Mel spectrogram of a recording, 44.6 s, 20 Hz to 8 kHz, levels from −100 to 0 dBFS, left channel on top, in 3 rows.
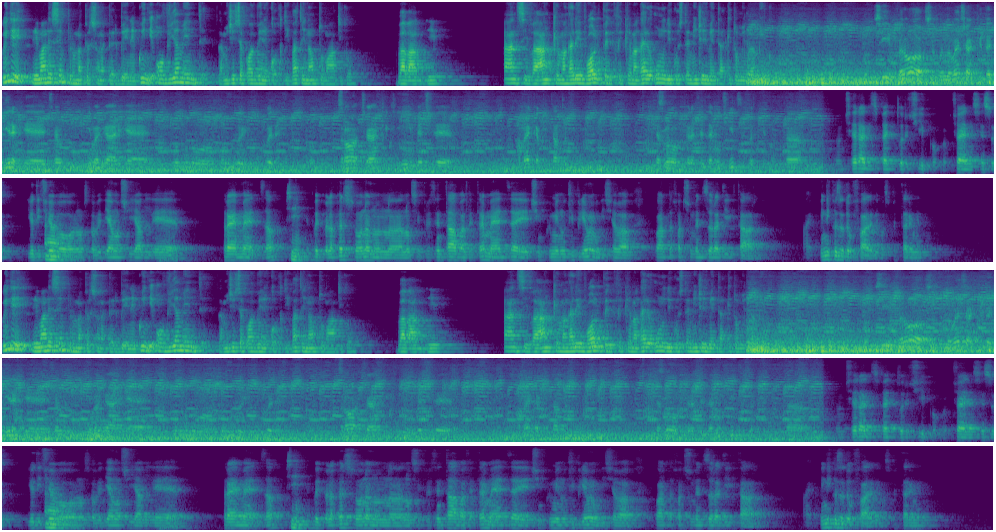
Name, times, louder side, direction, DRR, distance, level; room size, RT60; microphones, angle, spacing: voice 1, 0.0-5.3 5.9-6.5 7.5-11.5 19.9-20.1 24.8-24.9 30.4-30.7 34.1-34.2, left 1 dB, 35° left, 7 dB, 1.2 m, -30 dB
sound 1, 11.2-27.2, right 1 dB, 20° right, 0.8 m, -32 dB
voice 2, 13.1-15.8 16.1-17.1 17.4-19.6 19.9-21.6 22.3-23.8 24.5-26.9 27.4-28.7 29.2-29.8 30.2-32.4 33.1-33.9 34.4-39.2 39.6-41.1 41.8-43.6, left 3 dB, 60° left, 8 dB, 1.0 m, -37 dB
17.0 x 6.7 x 6.4 m, 0.80 s
head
